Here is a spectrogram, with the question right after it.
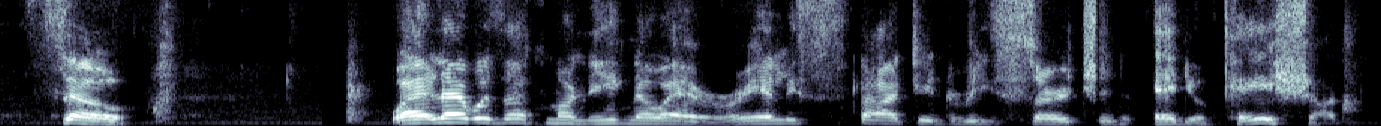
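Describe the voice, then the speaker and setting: The sound is dry and close with no echo as a woman speaks at a fairly slow pace. Her medium-pitched voice has a dark, mellow tone and ordinary pitch variation. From Jamaica. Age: 80s+. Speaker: retired educator. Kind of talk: interview answer.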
